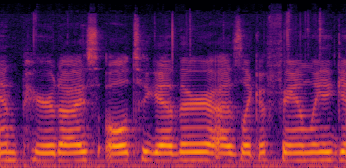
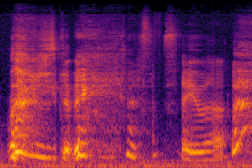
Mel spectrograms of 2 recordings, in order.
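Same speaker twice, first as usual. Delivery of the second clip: laughing; 5 semitones higher, 3 dB louder than usual. Real, not acted. Laughs at own joke.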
